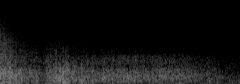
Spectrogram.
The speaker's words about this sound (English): Mountain mornings above Ketchum, Idaho, often begin with cannon fire.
